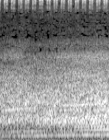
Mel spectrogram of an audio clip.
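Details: In south-east Wales, a great green bush-cricket, the UK's largest and loudest species, living beside a road, gives a very high, loud, penetrating, rapidly pulsed buzz that carries steadily over road noise.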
